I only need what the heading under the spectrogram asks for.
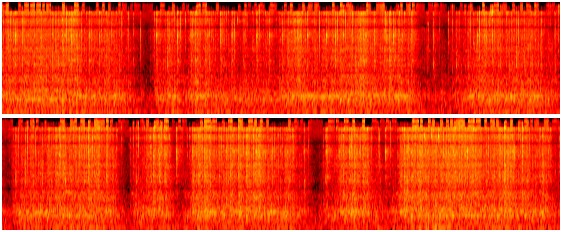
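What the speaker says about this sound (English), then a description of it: "We're doing a lot of quilting" A sewing machine stitches steadily through a busy-print quilt during custom quilting, its loud, continuous motor hum broken by a few short pauses between runs.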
